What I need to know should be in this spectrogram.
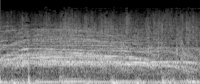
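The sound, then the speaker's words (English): Audience cheering at a live fan event in Tulsa: a loud, continuous crowd roar packed with whoops and yells that holds steady throughout. “This is a huge crowd. Thank you everyone for coming out.”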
